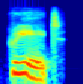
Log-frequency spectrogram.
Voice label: "create", Indian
